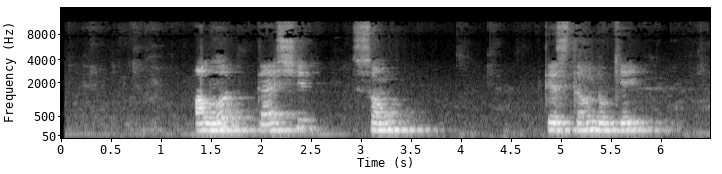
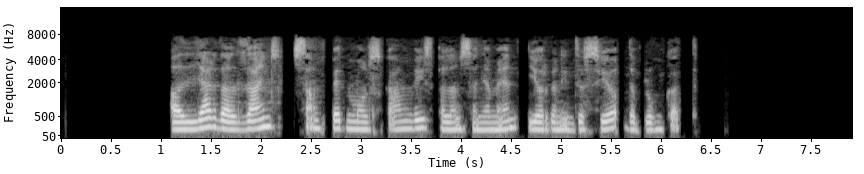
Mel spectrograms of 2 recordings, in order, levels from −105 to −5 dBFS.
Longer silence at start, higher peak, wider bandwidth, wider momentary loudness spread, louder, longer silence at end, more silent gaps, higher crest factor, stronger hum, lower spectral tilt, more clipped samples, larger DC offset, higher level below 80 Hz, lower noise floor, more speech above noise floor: first, 1.35 s vs 1.1 s; first, 0 dBFS vs -6 dBFS; first, 11.5 kHz vs 7.8 kHz; first, 19 LU vs 8 LU; first, -19 LUFS vs -24 LUFS; second, 0.4 s vs 1.55 s; second, none vs 2.23-2.33 s, 2.66-2.70 s, 4.63-4.67 s, 5.59-5.63 s, 6.24-6.31 s; about the same, 20 dB vs 18 dB; neither; first, -7 dB/octave vs -5 dB/octave; neither; neither; first, -48 dBFS vs -64 dBFS; second, -55 dBFS vs under -90 dBFS; second, 37 dB vs over 67 dB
